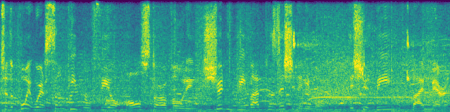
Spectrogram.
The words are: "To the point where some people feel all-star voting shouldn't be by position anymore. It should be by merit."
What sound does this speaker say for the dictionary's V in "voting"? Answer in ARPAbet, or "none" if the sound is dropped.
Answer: V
